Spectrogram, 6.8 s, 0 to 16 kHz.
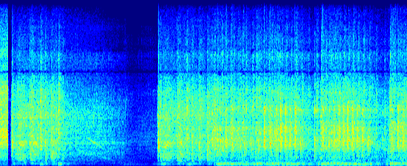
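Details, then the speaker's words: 1981 VW Rabbit/Caddy pickup with a swapped-in turbo diesel, first start after coolant fill. Rough, uneven running with a sharp metallic ping over the clatter. Two cylinders dead from unhappy injectors, confirmed by cracking the lines; injection pump seems okay. "It sounds good, it sounds healthy. That pinging noise you hear is just that diesel ping from those injectors not firing well, so it's just a lack of fuel, some aeration probably."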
